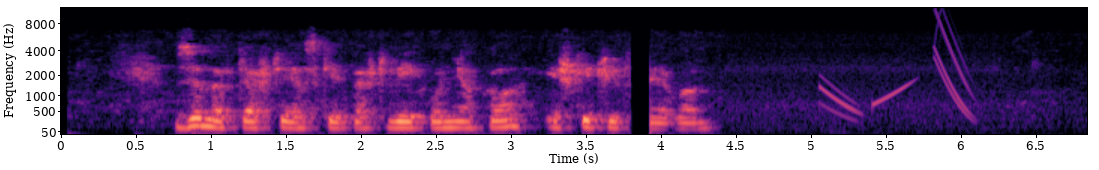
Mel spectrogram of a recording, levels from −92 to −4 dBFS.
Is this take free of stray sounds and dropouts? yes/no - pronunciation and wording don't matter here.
no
